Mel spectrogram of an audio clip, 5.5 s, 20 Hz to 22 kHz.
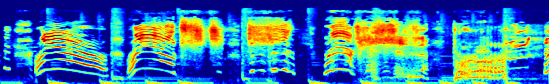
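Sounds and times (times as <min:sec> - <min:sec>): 
cats around a house yowling and screeching: 0:00.4 - 0:01.9, 0:03.5 - 0:05.3.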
